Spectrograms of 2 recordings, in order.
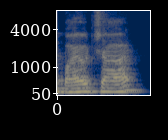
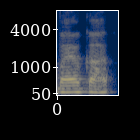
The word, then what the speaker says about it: biochar: which is the India biochar and bio resources Network Nina it is biochar not biocard oh make sure pronounce it in correct way sorry for that biochar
